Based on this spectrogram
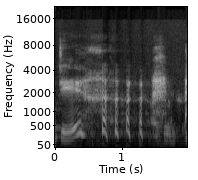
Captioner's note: laughing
